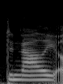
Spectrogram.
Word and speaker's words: Denali: Yes, it's Denali, also known as Mount McKinley.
